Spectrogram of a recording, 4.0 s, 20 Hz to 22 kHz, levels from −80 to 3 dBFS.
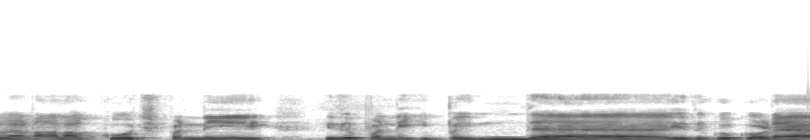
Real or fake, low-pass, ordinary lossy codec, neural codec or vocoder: real; 7.2 kHz; none; none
